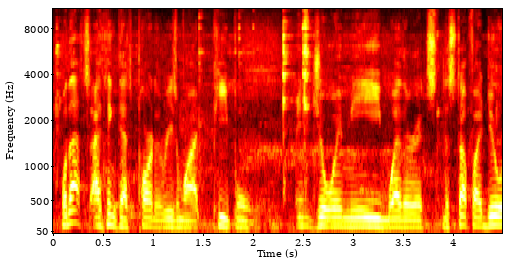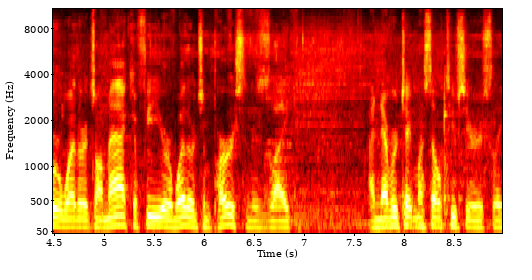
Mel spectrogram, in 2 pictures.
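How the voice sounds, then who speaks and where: Over music in the background, a man talks at a very fast pace at medium pitch. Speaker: former pro football player and radio analyst. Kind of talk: casual chat. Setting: steakhouse dinner. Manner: loud; animated.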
